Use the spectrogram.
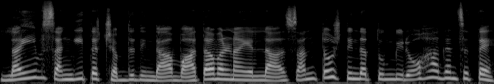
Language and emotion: Kannada, happy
